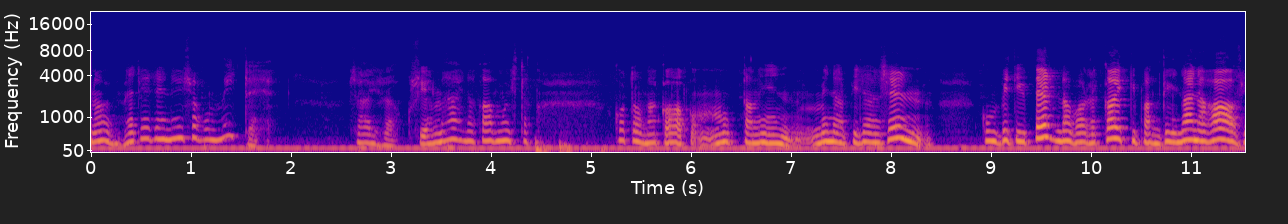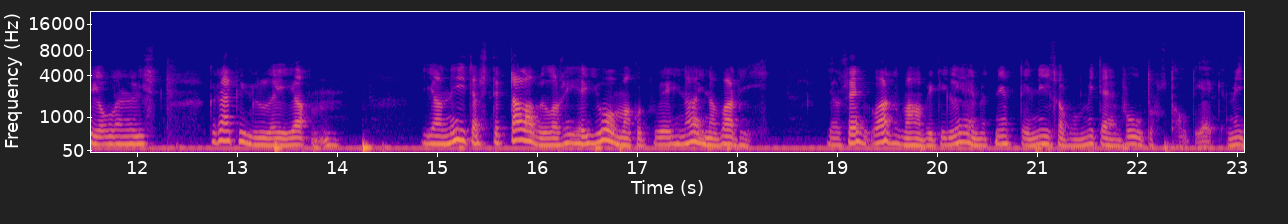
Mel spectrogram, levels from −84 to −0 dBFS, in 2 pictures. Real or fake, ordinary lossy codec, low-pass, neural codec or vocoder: real; none; 19.8 kHz; none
